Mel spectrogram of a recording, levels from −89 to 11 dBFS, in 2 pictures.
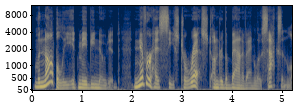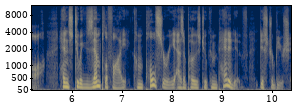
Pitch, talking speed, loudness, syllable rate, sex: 140 Hz, 150 wpm, -21 LUFS, 5.4 syllables/s, male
